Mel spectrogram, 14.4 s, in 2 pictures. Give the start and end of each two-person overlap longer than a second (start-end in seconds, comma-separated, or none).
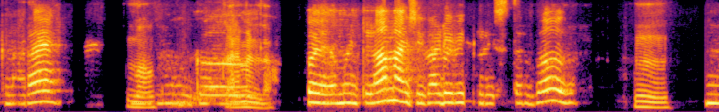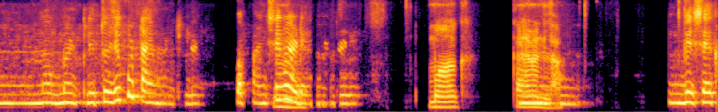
none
